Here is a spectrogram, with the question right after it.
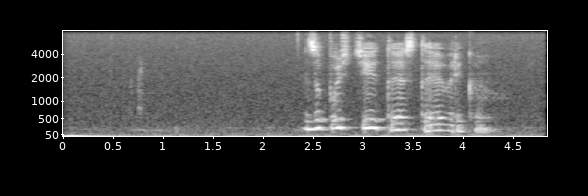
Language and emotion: Russian, sad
